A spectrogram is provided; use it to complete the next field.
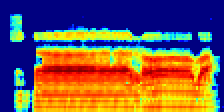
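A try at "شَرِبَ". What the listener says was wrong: র টান দেন কেন? এখানে তো এগুলো হারাকাত, হারাকাতে টান দেওয়া যাবে না।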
